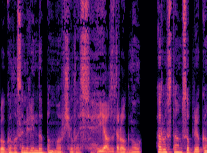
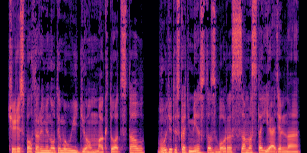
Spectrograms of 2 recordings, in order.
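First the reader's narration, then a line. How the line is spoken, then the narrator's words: Loud, nearly shouting. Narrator (Russian): громко произнес Айзек, почти крикнул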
